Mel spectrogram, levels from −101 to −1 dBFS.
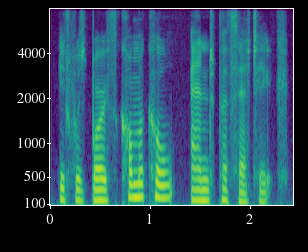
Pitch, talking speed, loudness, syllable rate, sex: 165 Hz, 150 wpm, -17 LUFS, 4.7 syllables/s, female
